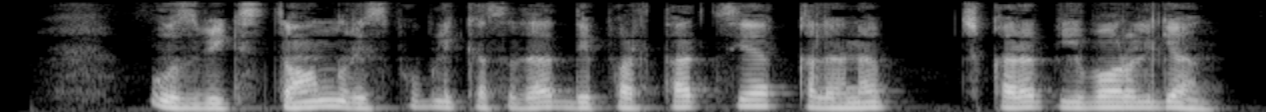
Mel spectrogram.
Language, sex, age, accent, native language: Uzbek, male, 25-34, Toshkent shahri, Uzbek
